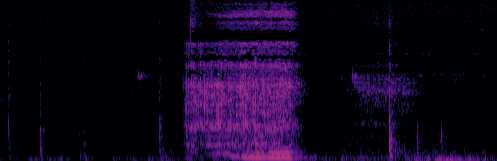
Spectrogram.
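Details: One loud, rumbling in-breath snore from a sleeping Rottweiler, with faint clicks and quiet room noise; snoring.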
